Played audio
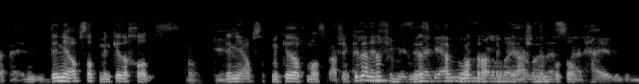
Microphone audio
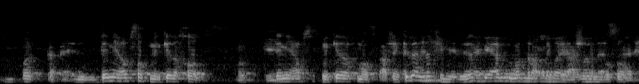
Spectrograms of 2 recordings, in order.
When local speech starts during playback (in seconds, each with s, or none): none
